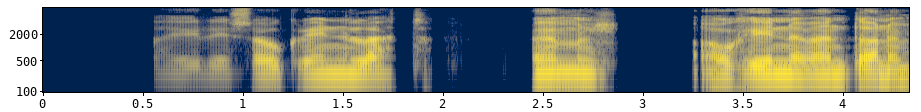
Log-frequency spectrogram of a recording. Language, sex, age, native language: Icelandic, male, 13, Icelandic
